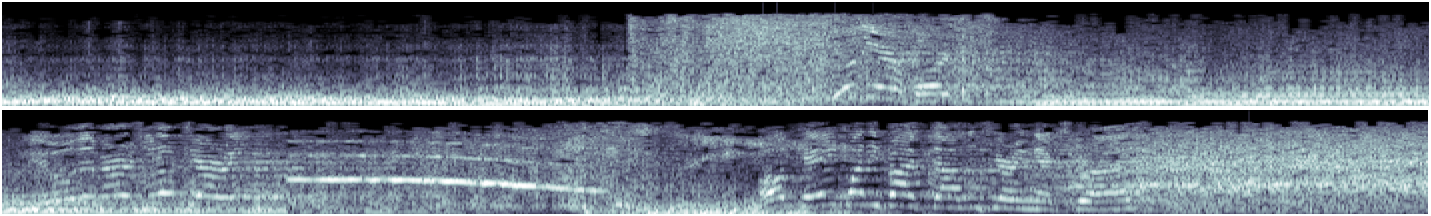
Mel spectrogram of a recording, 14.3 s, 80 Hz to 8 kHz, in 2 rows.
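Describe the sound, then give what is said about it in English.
A staged sequence of radio sound effects: a droning aircraft engine passes, a Royal Canadian Air Force plane towing a 10-ton maraschino cherry; a falling whistle leads into a big splash as the cherry drops into whipped cream; and a loud cheering crowd of 25,000 extras swells at the end. “Then the Royal Canadian Air Force will fly overhead towing a 10-ton maraschino cherry, which will be dropped into the whipped cream for the cheering of 25,000 extras.”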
